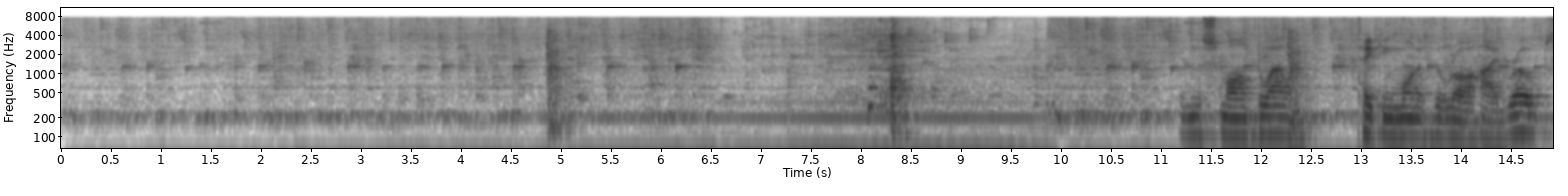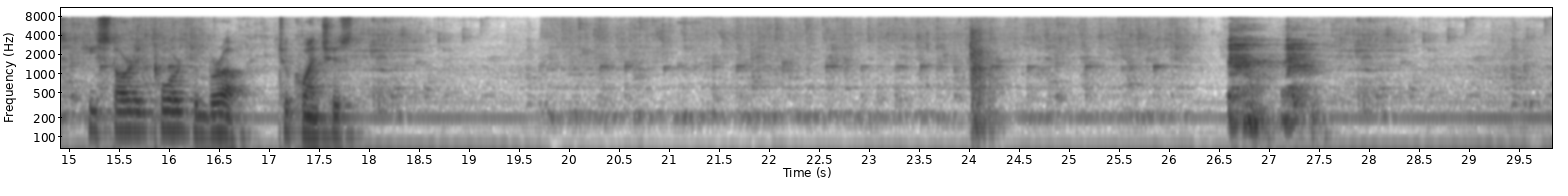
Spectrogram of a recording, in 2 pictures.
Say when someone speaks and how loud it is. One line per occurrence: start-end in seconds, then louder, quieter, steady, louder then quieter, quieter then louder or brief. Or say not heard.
11.2-17.9 steady.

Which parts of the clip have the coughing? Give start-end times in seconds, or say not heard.
7.2-8.4, 26.6-27.5.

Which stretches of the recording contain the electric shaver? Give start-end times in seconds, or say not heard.
not heard.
